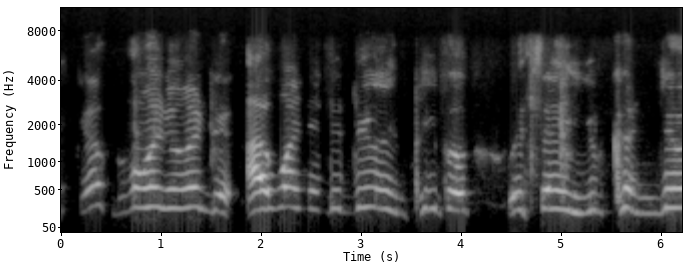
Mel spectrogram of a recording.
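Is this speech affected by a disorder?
Yes: cerebral palsy; cerebral palsy, affects walking and hands; speech affected.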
